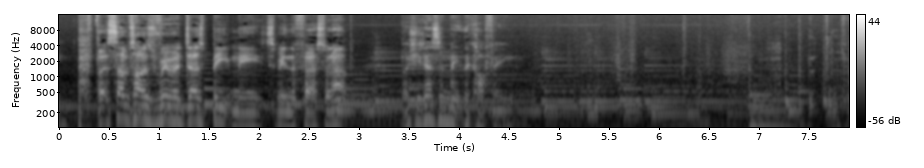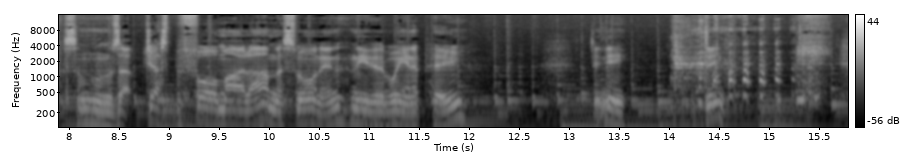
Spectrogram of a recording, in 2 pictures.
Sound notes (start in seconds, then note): 14.0 laughing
